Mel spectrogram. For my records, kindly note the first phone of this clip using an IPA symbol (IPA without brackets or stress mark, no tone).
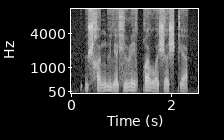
ʔ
